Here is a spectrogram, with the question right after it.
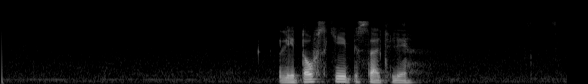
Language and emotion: Russian, neutral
